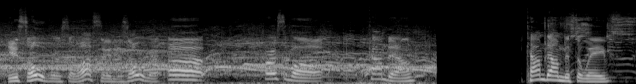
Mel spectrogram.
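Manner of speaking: loud, hammed-up dad voice. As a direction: imitate a dad shutting down an argument, loudly. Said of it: "use his dad voice on us".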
